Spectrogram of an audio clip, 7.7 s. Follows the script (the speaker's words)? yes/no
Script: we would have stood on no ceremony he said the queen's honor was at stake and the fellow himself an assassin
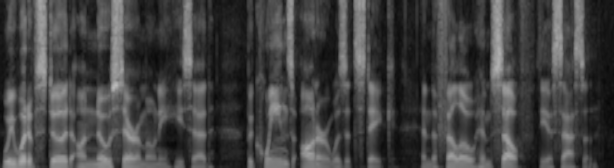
no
